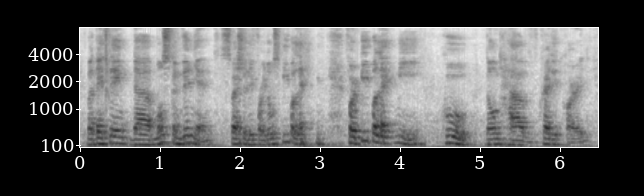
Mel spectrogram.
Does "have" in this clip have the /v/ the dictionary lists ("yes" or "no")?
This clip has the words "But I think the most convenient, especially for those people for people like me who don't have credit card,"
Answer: yes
